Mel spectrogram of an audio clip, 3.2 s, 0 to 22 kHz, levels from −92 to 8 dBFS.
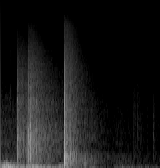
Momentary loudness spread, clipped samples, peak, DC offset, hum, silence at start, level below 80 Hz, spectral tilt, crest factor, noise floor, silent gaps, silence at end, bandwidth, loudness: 18 LU; under 0.1%; -4 dBFS; under 0.1%; none; 0 s; -42 dBFS; -7 dB/octave; 32 dB; -69 dBFS; none; 1.5 s; 12.5 kHz; -35 LUFS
